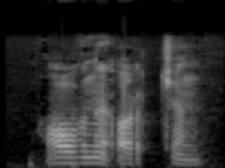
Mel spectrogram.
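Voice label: "овны орччӧн", Komi, male; kpv audio dict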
